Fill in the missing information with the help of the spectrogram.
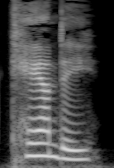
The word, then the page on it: candy: American English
